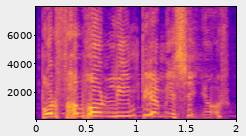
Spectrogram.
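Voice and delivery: high, impassioned begging to God; acted desperate prayer. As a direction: plead urgently as a repentant believer, fading at the end. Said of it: "Diciéndole".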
